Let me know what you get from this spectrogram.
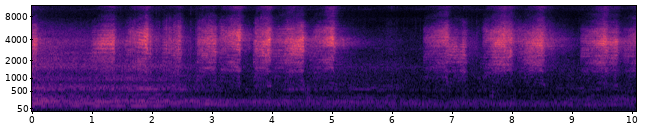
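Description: A bird calling in a series of short, harsh, raspy notes, about two a second, in two bouts separated by a pause of about a second and a half.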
